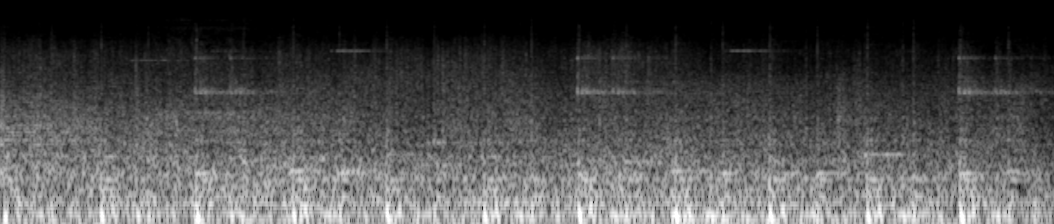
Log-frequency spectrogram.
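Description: Wind rushing over a camera microphone during a freefall, a steady low rumble, with background music over it.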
